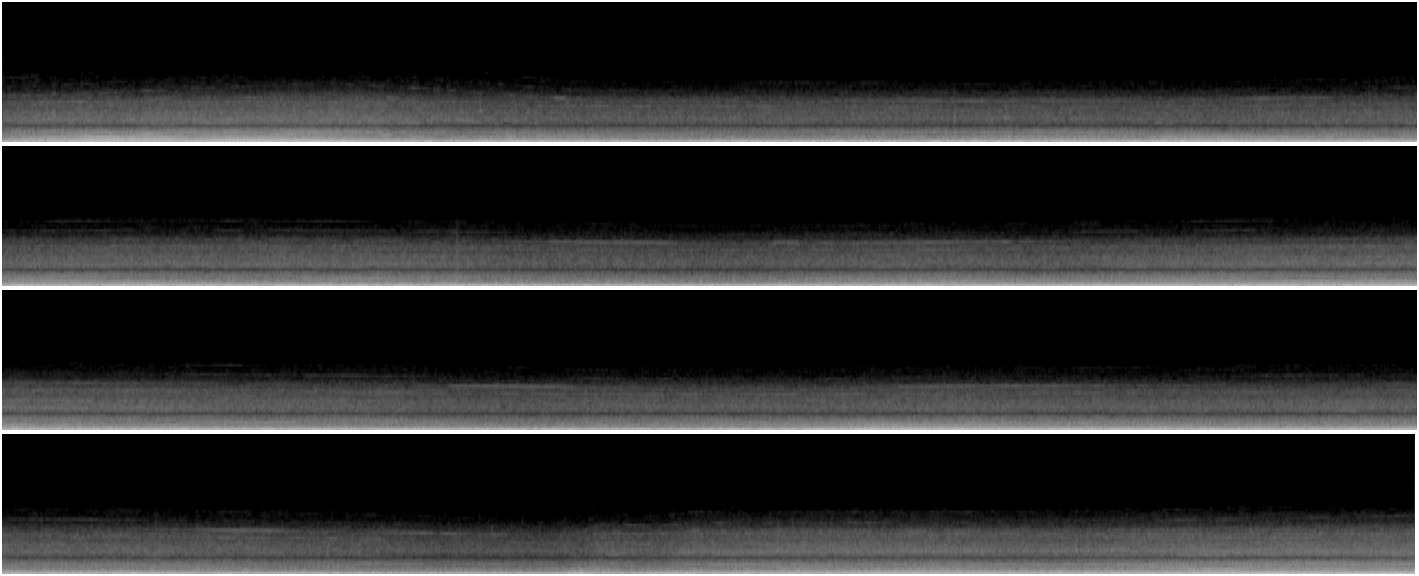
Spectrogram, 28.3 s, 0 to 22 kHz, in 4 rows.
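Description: Porsche 911 (997) Carrera 2S flat-six engine pulling hard on a winding road: the revs fall about two seconds in, hold fairly steady for a long stretch, then drop suddenly near the end at a shift and climb steadily again.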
